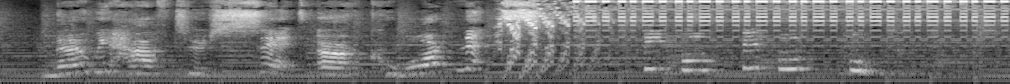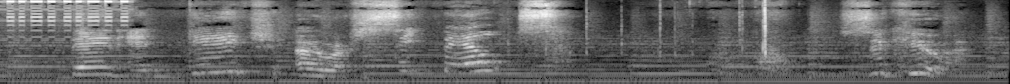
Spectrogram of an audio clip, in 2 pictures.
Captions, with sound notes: Now we have to set our coordinates [ELECTRONIC WARBLE] BEE BOO, BEE BOO. BOO! Then engage our seatbelts. Woo Secure!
